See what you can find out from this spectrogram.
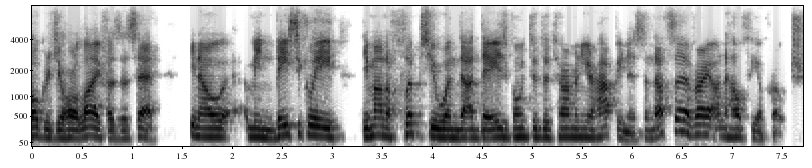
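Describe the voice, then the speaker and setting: A man with a Dutch accent talks very fast in a fairly high voice, his pitch moving in an ordinary way. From Netherlands. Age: 20s. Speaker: professional poker player and coach. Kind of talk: podcast interview.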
